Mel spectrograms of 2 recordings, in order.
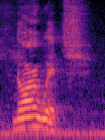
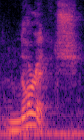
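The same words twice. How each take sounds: First: It is said the way the local guest says it. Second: It is said with the English pronunciation.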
